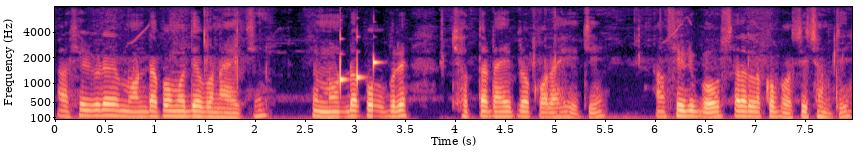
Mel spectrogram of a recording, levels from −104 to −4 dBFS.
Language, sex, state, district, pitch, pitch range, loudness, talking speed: Odia, male, Odisha, Malkangiri, 130 Hz, 120-135 Hz, -19 LUFS, 150 wpm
